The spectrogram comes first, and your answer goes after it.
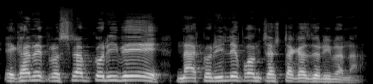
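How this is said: The pause comes before the word 'না'.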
